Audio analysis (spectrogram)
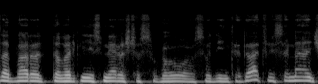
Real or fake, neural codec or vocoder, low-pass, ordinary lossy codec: fake; codec, 44.1 kHz, 2.6 kbps, SNAC; 10.8 kHz; Opus, 32 kbps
